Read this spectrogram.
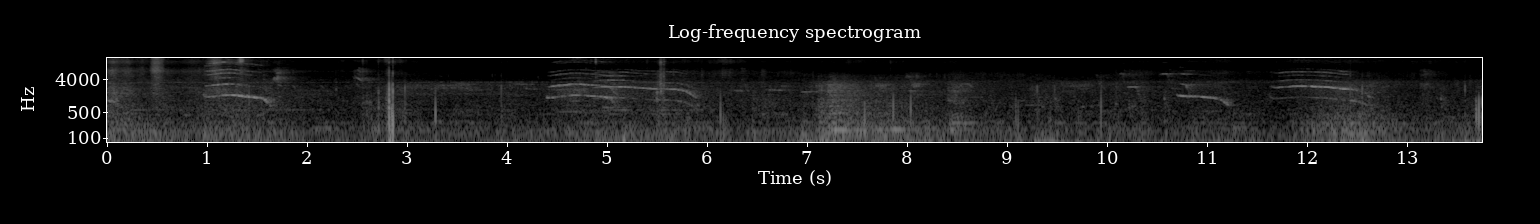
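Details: Little kittens meowing to call their distant, watchful mother; scattered high, falling meows, some overlapping in pairs, sound over a noisy, rumbling background with occasional knocks.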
